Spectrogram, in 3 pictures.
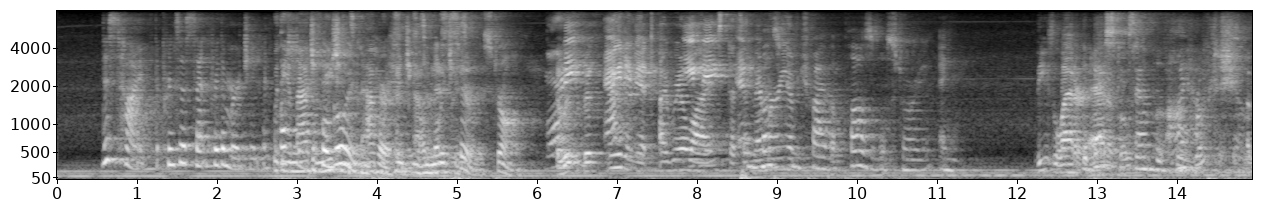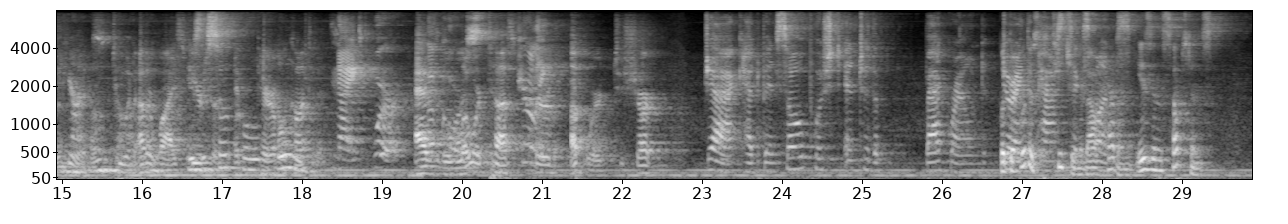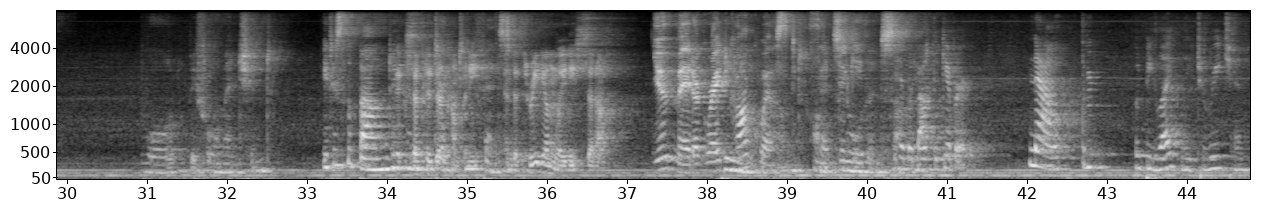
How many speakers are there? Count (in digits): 9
